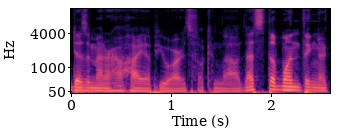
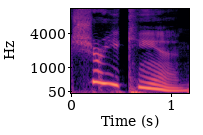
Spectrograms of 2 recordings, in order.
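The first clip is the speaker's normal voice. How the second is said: put-on high, slow child's yes; lightly voiced cooperative kid; eager little kid; 9 semitones higher, much slower than usual. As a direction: chirp it out like an eager little boy. Child Andy voiced in retelling.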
